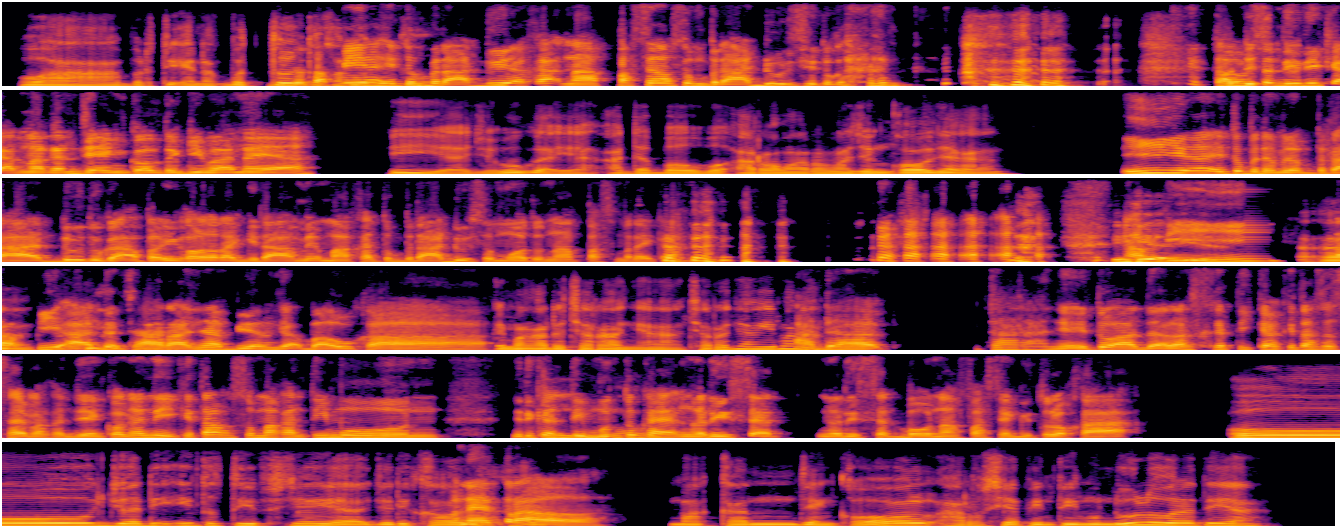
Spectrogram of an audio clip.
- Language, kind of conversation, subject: Indonesian, podcast, Aroma masakan apa yang langsung membuat kamu teringat rumah?
- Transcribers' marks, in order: chuckle; laughing while speaking: "di situ kan"; chuckle; tapping; other background noise; chuckle; laughing while speaking: "Iya iya"; laugh; drawn out: "Oh"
